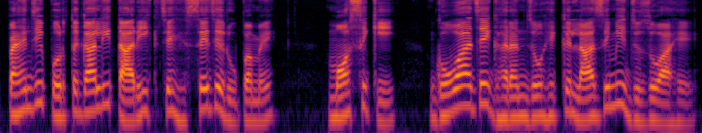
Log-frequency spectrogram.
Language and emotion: Sindhi, neutral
